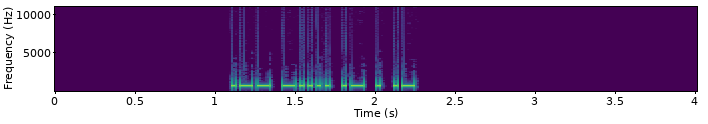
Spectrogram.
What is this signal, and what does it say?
Morse code, heard as a keyed tone, about 44 wpm, 700 Hz. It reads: W6AEA
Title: Call Signs Repeated 2x - 45wpm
